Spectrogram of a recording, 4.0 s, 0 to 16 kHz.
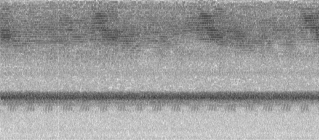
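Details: Insect voices in the calm after Typhoon No. 21: a steady shrill ringing drone joined by a soft throbbing trill and an uneven high hiss, unbroken for the whole stretch.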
